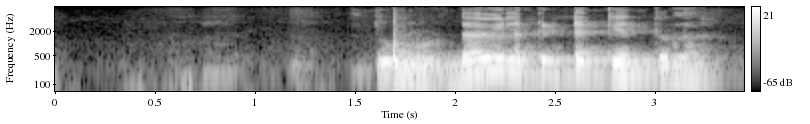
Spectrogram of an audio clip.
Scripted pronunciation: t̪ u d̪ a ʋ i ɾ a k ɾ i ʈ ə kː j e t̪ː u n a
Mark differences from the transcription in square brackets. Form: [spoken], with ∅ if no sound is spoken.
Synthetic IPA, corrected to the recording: t̪ u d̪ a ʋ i [l] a k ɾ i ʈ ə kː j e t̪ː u n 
